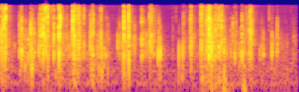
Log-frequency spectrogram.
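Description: Fingertips of both hands rub and press a large printed plastic bag of candy corn lying flat and full of small packs. The result is dense, bright crinkling with quick crackles in irregular bursts and almost no low end.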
